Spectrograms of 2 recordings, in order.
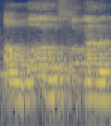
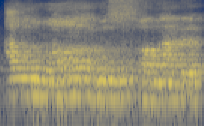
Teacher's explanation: Huruf shad itu tidak ditasdidkan padahal harusnya Allahus somad husad. Ya, kalau dalam pelajaran tajwid itu huruf sad itu memiliki sifat rakaatah.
